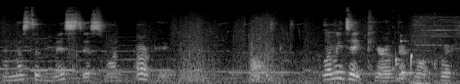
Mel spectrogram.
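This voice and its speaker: A woman's voice: fairly low pitch, normal speed, loud music behind the voice. A woman giving casual gameplay commentary while she plays. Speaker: gamer.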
